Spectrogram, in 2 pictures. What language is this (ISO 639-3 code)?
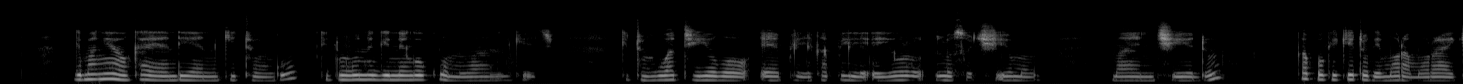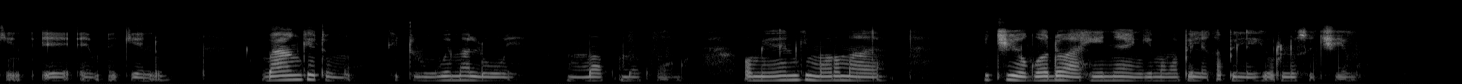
luo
